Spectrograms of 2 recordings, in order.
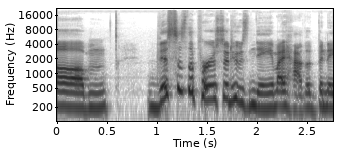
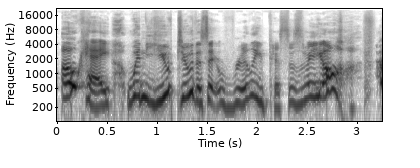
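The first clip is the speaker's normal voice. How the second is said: louder, higher blunt admission breaking into a laugh; blunt outburst; 4 semitones higher, 6 dB louder than usual. Retold or imitated. Telling off her roommate directly, loud and laughing. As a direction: blurt it out loud then crack up laughing. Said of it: "And I go".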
